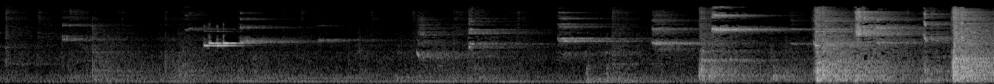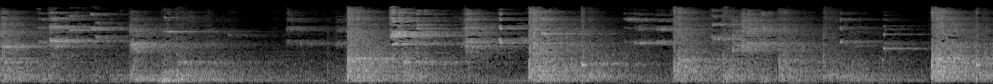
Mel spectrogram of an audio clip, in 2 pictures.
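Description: Badminton rally: rackets striking a shuttlecock, each hit a sharp smack echoing in a large hall. The hits come a few seconds apart at first, then quicker and louder from about the middle on, roughly one a second.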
